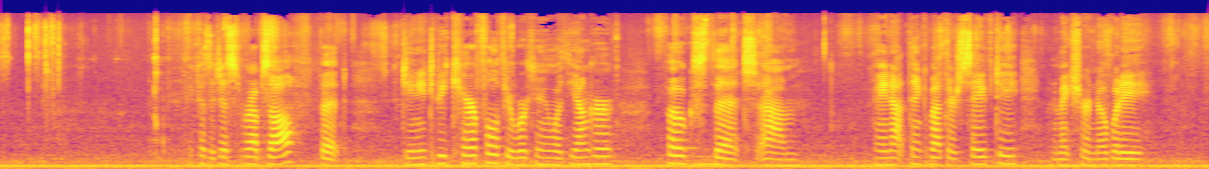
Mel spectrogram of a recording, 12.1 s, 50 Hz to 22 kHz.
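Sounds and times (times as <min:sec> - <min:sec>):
paper scratching: 0:00.0 - 0:00.7, 0:10.8 - 0:12.0
low electrical hum: 0:00.0 - 0:12.0.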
